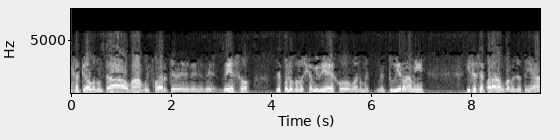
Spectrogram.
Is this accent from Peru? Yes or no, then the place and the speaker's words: no; Jujuy, Argentina; now in Buenos Aires, Argentina; soy de Jujuy, estoy ahora estudiando aquí en Buenos Aires.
